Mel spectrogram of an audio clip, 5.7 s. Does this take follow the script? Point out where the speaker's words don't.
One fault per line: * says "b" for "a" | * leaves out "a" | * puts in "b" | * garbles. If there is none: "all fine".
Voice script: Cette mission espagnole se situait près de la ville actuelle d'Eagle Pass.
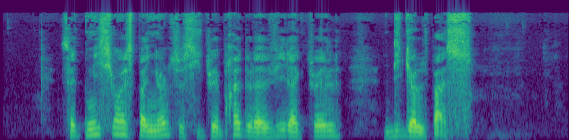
all fine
